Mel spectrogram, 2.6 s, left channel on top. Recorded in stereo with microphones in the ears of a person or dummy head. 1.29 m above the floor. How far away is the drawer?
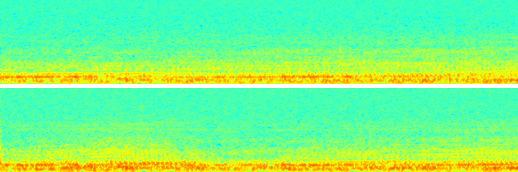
No drawer in this recording.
